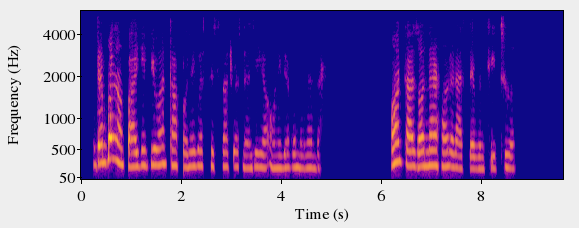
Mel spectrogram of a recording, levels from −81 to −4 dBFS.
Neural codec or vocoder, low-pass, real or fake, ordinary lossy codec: codec, 16 kHz, 1.1 kbps, Voila-Tokenizer; 5.4 kHz; fake; none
